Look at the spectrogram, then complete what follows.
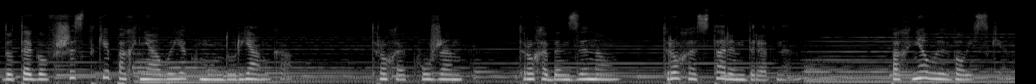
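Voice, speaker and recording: A woman narrates a children's story from a script. Her voice sits on the high side, and music plays clearly behind her. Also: level tone, takes it slowly.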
